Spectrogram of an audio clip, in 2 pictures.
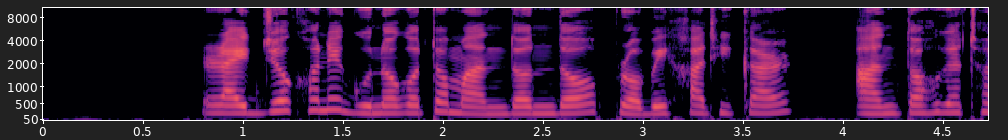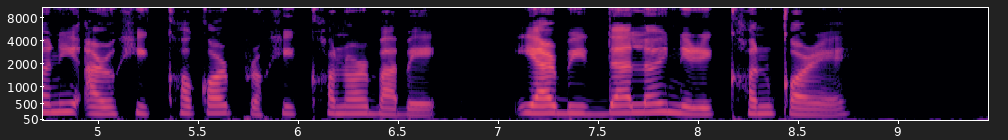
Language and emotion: Assamese, neutral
